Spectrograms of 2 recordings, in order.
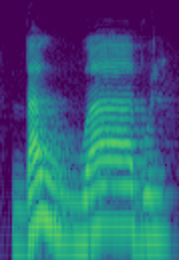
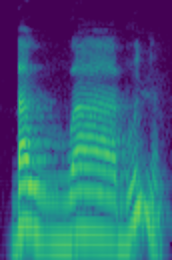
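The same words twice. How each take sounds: First: Bawaboun slow with the doubled waw pressed hard; stress the shedda. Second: Bawaboun very slowly with the waw doubled and pressed. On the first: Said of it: "doubler cette consonne". (bawaboun lent, shedda bien appuyée) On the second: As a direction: lean hard on the doubled w of bawaboun. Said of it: "on doit insister, appuyer". (bawaboun très lent, le waw doublé et appuyé) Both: Shown as a demonstration.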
